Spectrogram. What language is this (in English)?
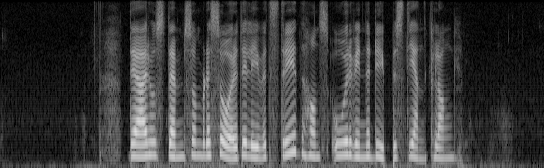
Norwegian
